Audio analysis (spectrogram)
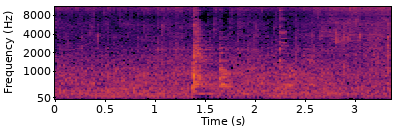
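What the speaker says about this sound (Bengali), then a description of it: "তারপর আমি এর মধ্যে পেঁয়াজটাকে দিয়ে দিলাম।" Onion tipped into hot oil with a dried red chilli tempering for a Bengali pui shak dish, giving a soft, even sizzle with a brief clatter of stirring partway through, faint and without talk.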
